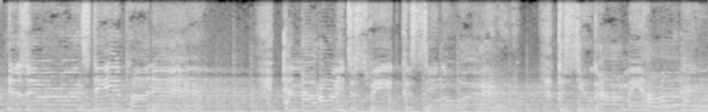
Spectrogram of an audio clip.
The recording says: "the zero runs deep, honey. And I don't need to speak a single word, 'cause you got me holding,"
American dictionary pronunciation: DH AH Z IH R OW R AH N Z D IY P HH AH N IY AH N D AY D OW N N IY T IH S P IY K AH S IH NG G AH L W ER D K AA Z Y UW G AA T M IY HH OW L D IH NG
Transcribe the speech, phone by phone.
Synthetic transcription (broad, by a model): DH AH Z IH OW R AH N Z D IY P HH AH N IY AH N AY D OW N L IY T IH S P IY K AH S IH NG G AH L W ER D K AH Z Y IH G AA T M IY HH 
